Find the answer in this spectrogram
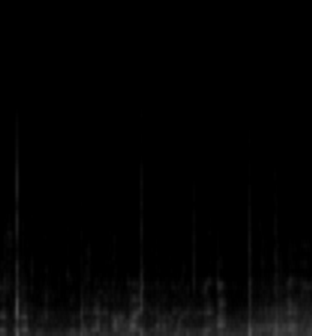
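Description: Footballs being kicked: about five sharp thuds at irregular intervals, the loudest a little after three seconds in, with voices calling in the background.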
